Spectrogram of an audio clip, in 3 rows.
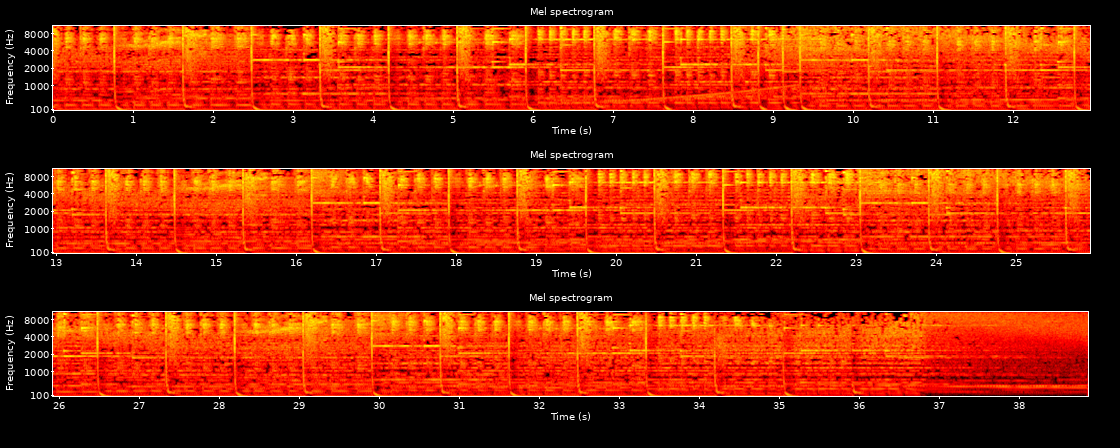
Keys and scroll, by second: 1.5 b, 10.3 0, 11.0 ], 14.3 [, 16.3 v, 26.2 b, 32.4 v, 36.8 alt+shift+Delete.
